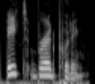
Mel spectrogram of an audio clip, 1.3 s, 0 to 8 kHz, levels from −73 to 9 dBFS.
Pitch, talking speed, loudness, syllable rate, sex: 205 Hz, 140 wpm, -18 LUFS, 4.9 syllables/s, female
